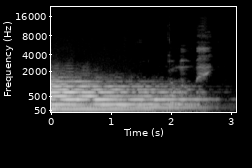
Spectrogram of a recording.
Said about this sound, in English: I apologize, Bob, man. Ring the bell for Bob.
